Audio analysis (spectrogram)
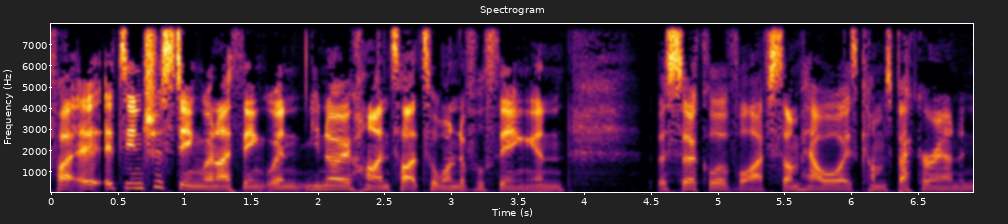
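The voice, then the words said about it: Australian accent. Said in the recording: “people always say that they really love hearing our accent speak, and I love being Australian ... we would say in Australia that we sound a little bit bogan ... very, very proud Australian here”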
